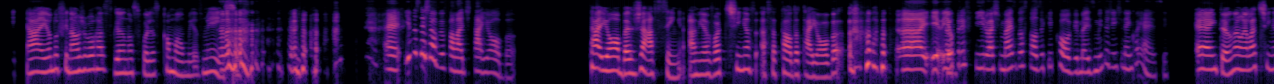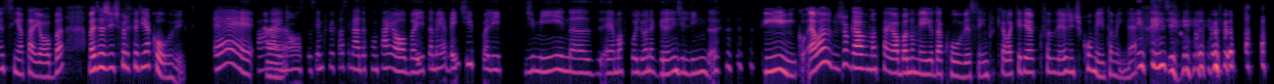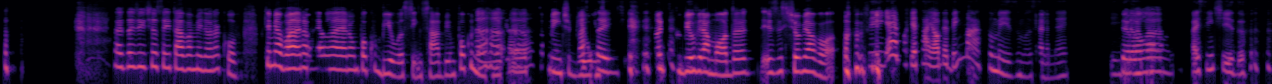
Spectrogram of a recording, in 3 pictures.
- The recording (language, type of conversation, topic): Portuguese, podcast, Que comidas da infância ainda fazem parte da sua vida?
- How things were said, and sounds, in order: laugh; chuckle; chuckle; chuckle; laugh; laugh; chuckle; chuckle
